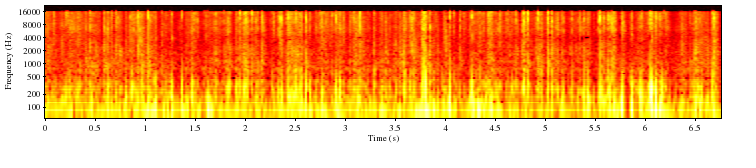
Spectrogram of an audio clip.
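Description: A small flat reversible sequin fabric purse covered in pink and teal plastic flip sequins, lying on a corduroy pillow, is scratched and brushed with fingertips and medium painted nails. The result is a steady, dense rustling scratch, mostly low and muffled, with quick clicky sequin flicks and a faint bright crackle throughout.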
